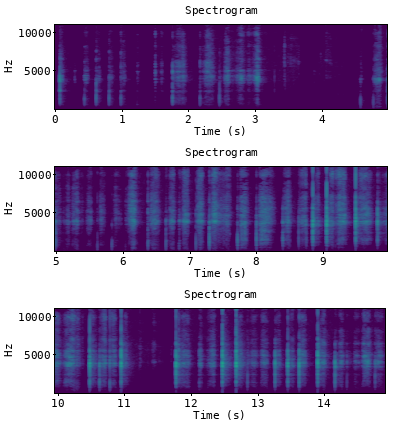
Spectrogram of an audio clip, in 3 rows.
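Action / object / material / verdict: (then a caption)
scrape / wooden bowl and wooden stick / wood / none. A thin wooden stick rubs and scrapes the inside of an empty, pale, hollow wooden bowl, moving toward the mic. Quick, dry, bright scratches with a tone near 3.5 kHz come in clustered bursts with almost no low end. They pause briefly around 3–4.5 seconds and again near 11.5 seconds, then grow denser and louder.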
